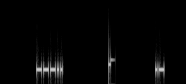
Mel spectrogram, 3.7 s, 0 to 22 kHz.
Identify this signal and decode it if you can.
Morse code, heard as a keyed tone, about 35 wpm, 700 Hz. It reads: 8 A
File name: Single-Letter-Number-35wpm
